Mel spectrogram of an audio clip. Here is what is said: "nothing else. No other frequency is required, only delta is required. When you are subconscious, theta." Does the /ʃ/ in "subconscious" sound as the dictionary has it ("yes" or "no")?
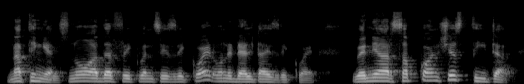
yes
